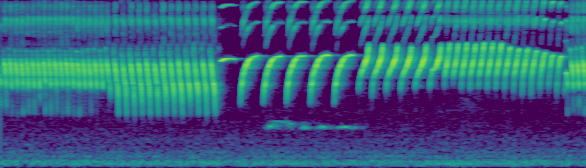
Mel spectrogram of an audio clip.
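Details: Canary song meant to spur other canaries into long singing: a fast buzzy trill, then loud separate downward-swept whistles, shifting into another rapid rolling trill.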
